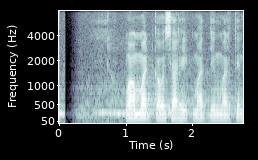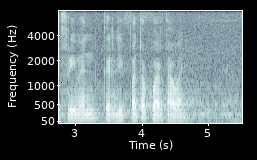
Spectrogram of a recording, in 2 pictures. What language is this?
Sundanese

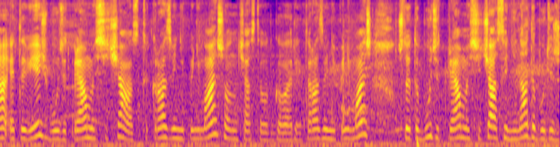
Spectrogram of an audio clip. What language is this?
Russian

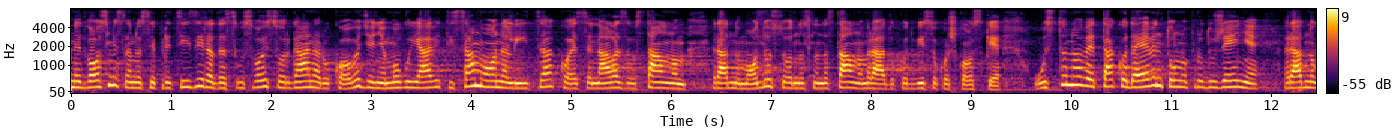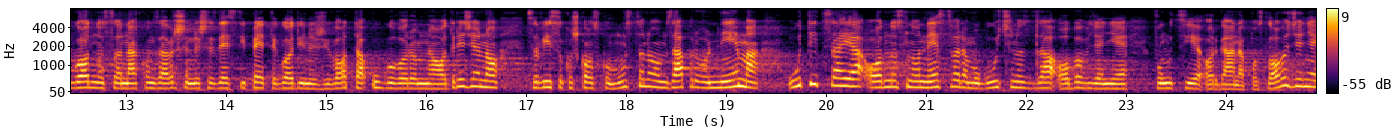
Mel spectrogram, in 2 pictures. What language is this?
Serbian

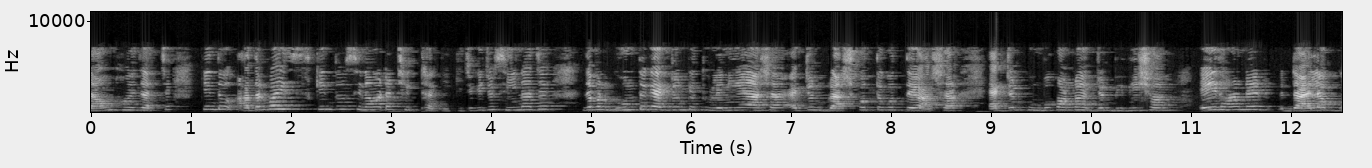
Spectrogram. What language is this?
Hindi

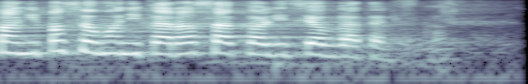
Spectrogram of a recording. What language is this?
Polish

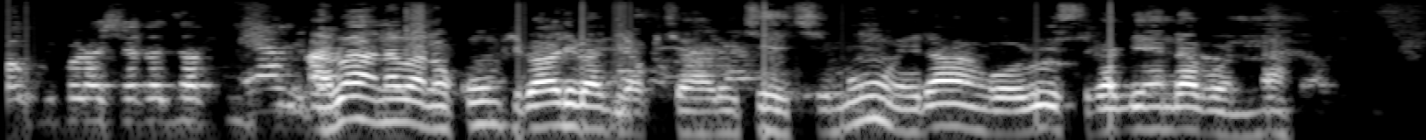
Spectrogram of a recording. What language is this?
Ganda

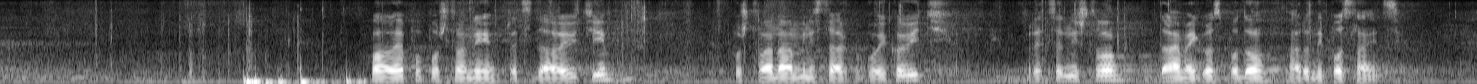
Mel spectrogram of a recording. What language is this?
Serbian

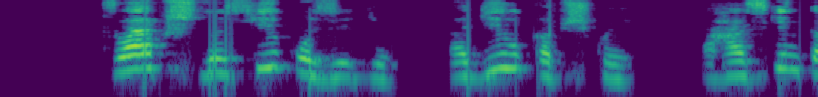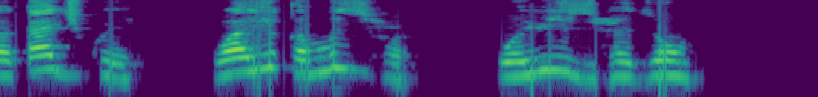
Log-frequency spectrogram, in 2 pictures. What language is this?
Abkhazian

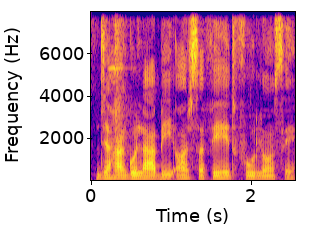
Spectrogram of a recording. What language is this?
Hindi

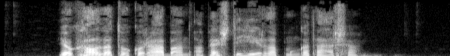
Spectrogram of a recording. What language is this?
Hungarian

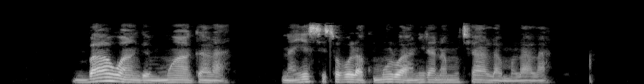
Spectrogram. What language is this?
Ganda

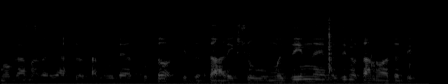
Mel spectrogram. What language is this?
Hebrew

